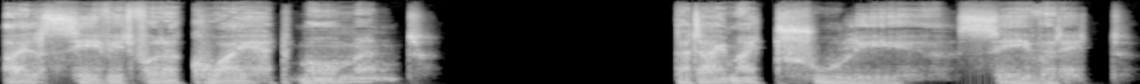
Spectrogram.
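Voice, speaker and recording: Very deep, husky old giant. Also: male voice, steady tone, dry recording, studio quality, heavily acted. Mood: pleasantly surprised. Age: older. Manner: slow, solemn, archaic courteous phrasing. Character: aged giant blacksmith and war counselor, solemn, courteous, devoted. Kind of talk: formal video game character acting.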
